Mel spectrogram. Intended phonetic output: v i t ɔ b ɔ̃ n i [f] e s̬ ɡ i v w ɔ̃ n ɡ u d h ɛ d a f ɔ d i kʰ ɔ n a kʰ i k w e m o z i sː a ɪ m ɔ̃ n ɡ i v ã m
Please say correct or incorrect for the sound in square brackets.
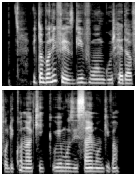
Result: correct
